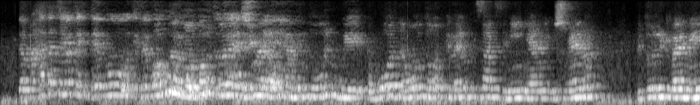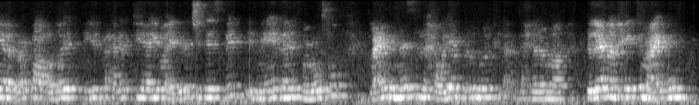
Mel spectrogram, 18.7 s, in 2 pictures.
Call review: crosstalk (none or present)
present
